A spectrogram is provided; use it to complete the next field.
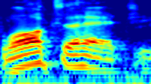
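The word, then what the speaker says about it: Waxahachie: to say it Ed Ed's been saying it for years we're going to waxah Hatchy bro you got to say it right it's walks of Hatchy so there you go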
